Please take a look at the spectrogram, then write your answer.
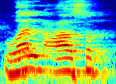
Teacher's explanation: اور را کو آپ نے، یہ را پر دو زیر کی تنوین ہے، یہ ویسے تو باریک پڑھا جائے گا کیونکہ را کے نیچے حرکت ہو تو یہ باریک پڑھی جاتی ہے، لیکن وقف کی حالت میں یہ را ساکن ہو جائے گی، تو اب آپ نے اس کو موٹا کر کے پڑھنا ہے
